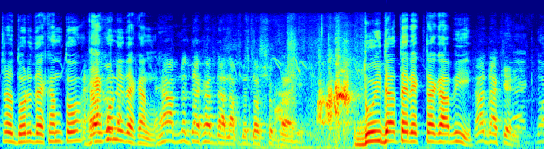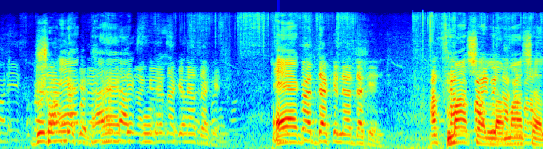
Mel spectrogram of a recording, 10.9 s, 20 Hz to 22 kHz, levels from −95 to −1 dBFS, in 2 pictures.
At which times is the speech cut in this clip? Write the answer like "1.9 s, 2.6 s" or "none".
6.3 s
